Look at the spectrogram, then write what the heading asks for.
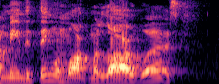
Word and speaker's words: Millar: movie like uh like Mark Miller Millar and that's how you say his name Mark Millar he's always everybody does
